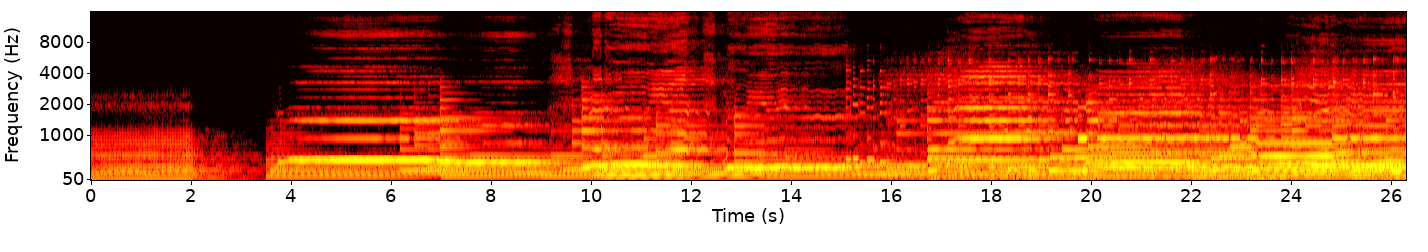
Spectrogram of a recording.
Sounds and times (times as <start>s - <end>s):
Music: 0.0s - 26.3s.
